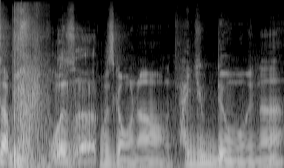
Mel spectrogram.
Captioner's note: mimics explosion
